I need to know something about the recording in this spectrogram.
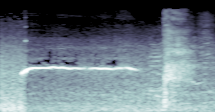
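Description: A single whistled note that slides up into pitch and is held steady for about a second, followed near the end by a short hissing burst.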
